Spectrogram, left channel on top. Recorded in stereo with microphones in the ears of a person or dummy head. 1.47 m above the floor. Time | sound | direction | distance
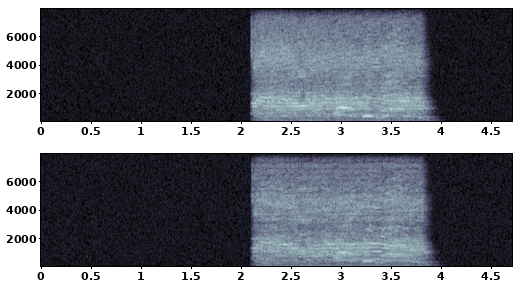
2.1 | a scream | 75° left (ahead or behind) | 1.2 m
